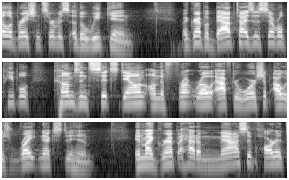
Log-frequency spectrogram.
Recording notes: preached on January 16th at the 11:30AM service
